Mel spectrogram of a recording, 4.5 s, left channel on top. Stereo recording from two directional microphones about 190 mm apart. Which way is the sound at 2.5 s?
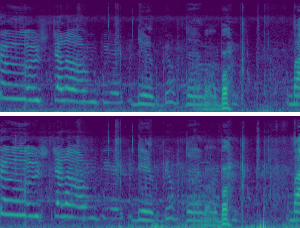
40° left (ahead or behind).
